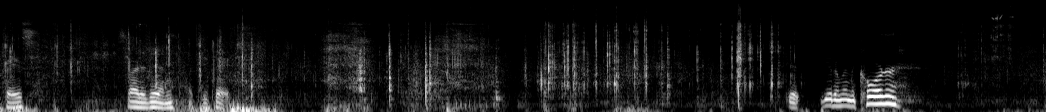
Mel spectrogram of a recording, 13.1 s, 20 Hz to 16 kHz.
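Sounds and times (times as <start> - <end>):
brushing scrape: 2.9 - 4.8, 5.4 - 6.3.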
